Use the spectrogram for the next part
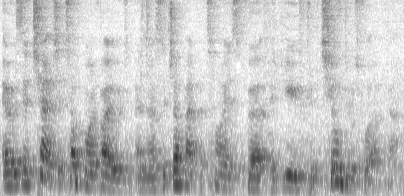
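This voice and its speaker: Chatty young stand-up comic, echoey room. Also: male voice, medium pitch, quick pace, mellow, slight background noise. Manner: chatty, bantering with the audience. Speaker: stand-up comedian. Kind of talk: live stand-up storytelling. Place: comedy venue in front of an audience. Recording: roomy live venue, distant mic.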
